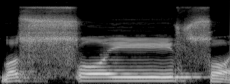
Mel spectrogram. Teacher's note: یا لین نرمی سے پڑھیں گے اور صاد موٹے حروف سے ہے اور سیٹی کی آواز پیدا کریں گے۔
